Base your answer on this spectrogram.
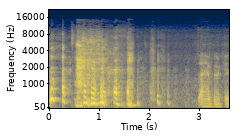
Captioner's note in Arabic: ضاحكا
